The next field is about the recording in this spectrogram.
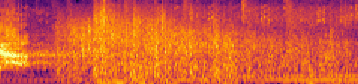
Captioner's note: thunder breaking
